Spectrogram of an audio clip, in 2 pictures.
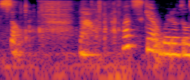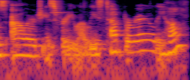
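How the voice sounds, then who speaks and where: A sinister clown lady acted by a woman speaks in a high, soft voice, luring and falsely reassuring the listener. It is horror ASMR roleplay, recorded close to the mic with clear noise behind the voice. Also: expressive, normal speed. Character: sinister, coaxing female ice cream truck clown. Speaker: ASMR performer. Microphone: close ASMR microphone.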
